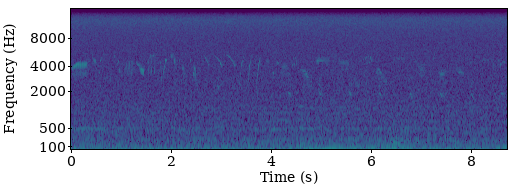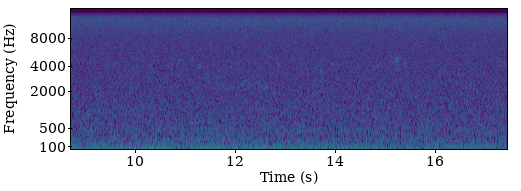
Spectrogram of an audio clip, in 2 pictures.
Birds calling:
Erckel's Francolin (Pternistis erckelii)
Eurasian Skylark (Alauda arvensis)

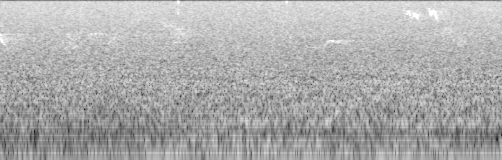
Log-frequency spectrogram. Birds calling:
American Robin (Turdus migratorius)
Red-eyed Vireo (Vireo olivaceus)

